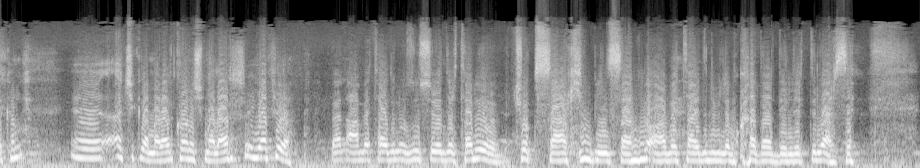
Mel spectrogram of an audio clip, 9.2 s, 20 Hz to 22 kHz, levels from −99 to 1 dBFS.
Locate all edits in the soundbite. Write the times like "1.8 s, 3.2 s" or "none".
none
